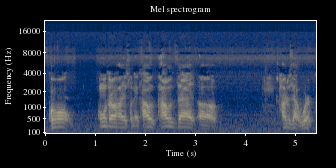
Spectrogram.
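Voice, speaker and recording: A man's voice: mid-range voice, measured pace, fairly bright tone, breathy edge, poor audio. A man from Miami asking a question in a casual online chat, hesitant and searching for his words.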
